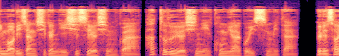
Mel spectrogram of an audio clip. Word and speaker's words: 하토르: 이 정사각형 틀 안에 한쪽 끝에 머리 표시가 있고 가운데 매 형상이 있는 이 글자가 이집트 발음으로는 후투오르라고 하는 그런 이름이고 그게 하토르 여신의 이름입니다.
